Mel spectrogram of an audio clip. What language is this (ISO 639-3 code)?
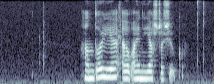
fao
